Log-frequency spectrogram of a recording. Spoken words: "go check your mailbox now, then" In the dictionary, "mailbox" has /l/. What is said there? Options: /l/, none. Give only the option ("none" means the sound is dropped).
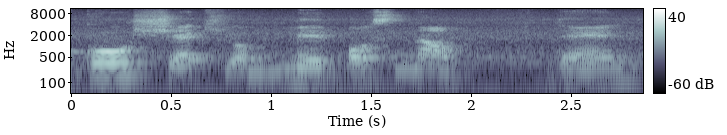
none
